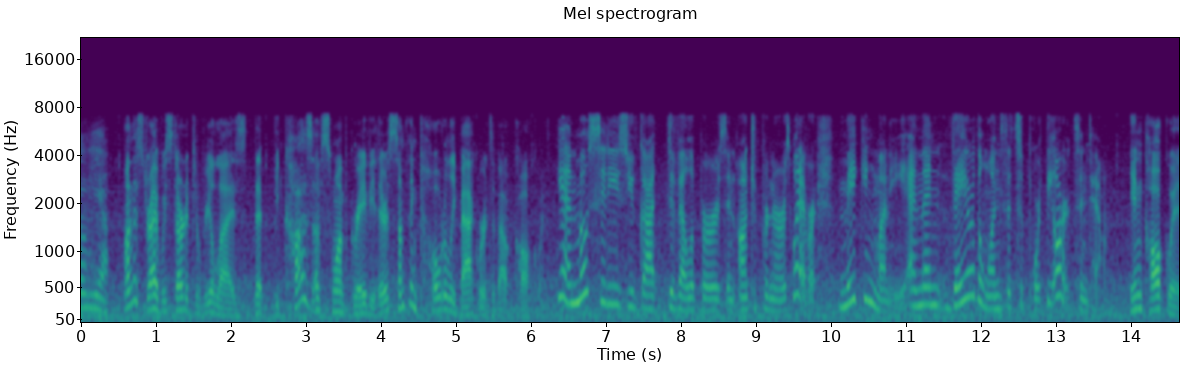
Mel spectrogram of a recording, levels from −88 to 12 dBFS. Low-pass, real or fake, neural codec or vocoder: 7.2 kHz; real; none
